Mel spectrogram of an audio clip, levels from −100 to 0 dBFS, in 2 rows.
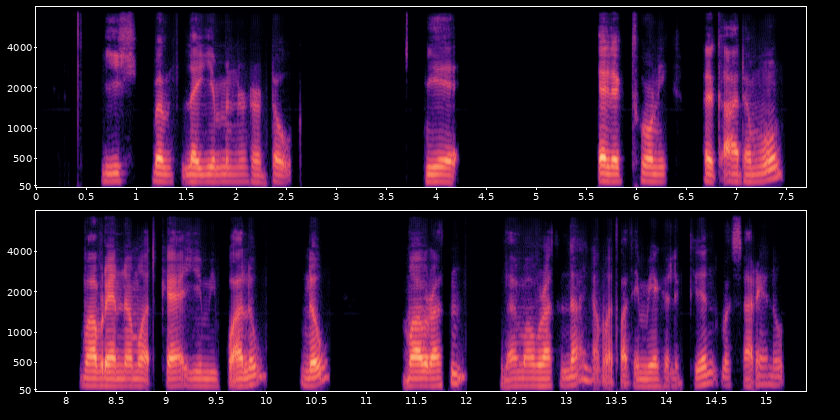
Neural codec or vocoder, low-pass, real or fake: codec, 16 kHz, 1 kbps, X-Codec, HuBERT features, trained on LibriSpeech; 7.2 kHz; fake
